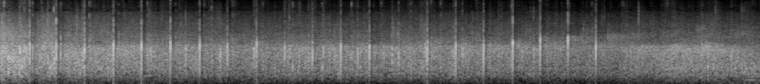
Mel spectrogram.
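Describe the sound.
Applause from an upper-division school audience welcoming a speaker: dense, sustained clapping from many hands, loud and even for nearly eight seconds, with sharp individual claps standing out in the steady wash.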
